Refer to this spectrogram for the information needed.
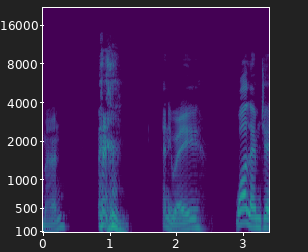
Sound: ahem

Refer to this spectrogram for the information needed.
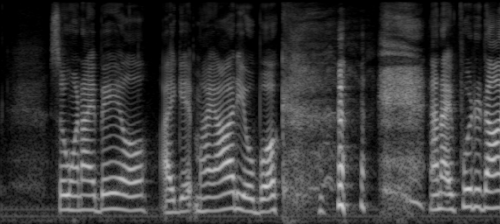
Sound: laughs

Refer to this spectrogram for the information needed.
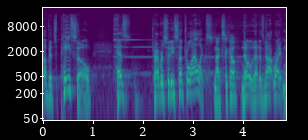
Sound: bell rings

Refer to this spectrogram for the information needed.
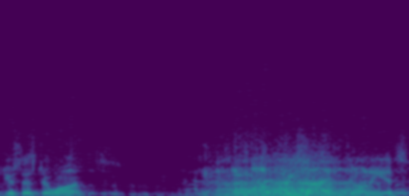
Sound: audience Laughing

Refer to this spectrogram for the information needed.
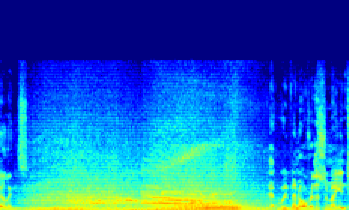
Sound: engine revving

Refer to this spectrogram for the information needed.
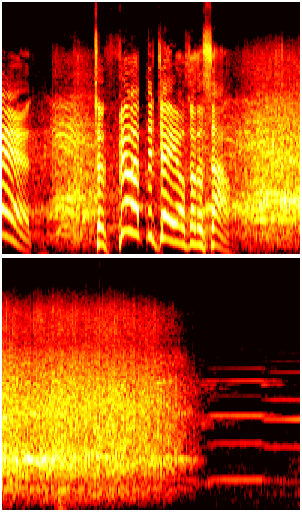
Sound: applause

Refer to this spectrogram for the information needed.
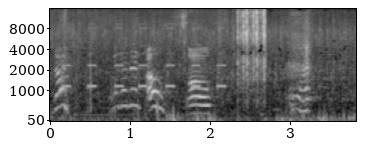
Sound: beeps; camera shutter click

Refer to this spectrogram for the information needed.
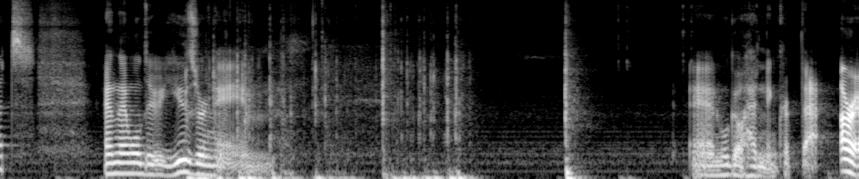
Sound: typing

